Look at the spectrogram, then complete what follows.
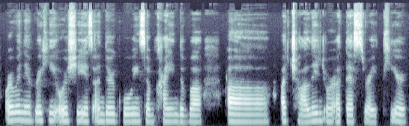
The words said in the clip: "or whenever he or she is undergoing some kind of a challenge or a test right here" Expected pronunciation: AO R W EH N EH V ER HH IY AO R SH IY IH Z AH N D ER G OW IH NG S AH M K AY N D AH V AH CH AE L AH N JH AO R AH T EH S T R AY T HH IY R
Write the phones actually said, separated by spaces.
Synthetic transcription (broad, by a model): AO R W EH N EH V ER HH IY AO R SH IY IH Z AH N D ER G OW IH NG S AH M K AY N D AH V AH CH AE L AH N JH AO R AH T EH S T R AY T HH IY R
